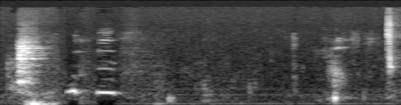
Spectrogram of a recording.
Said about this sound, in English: Yep, kitty noise in the background, just how it is.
